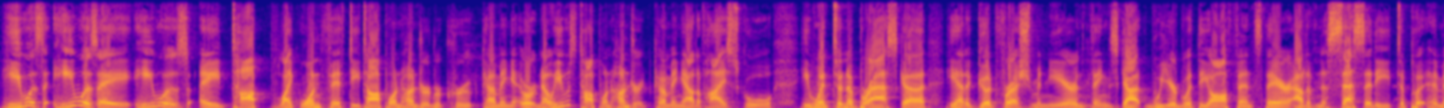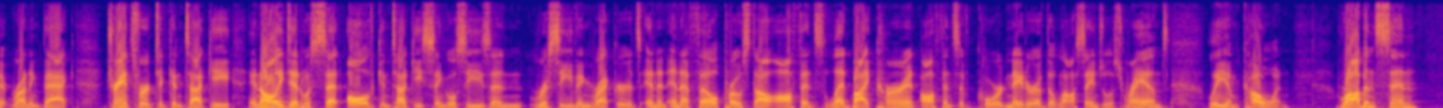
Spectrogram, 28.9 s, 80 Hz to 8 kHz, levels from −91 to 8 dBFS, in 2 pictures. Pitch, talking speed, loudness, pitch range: 145 Hz, 180 wpm, -13 LUFS, 130-160 Hz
